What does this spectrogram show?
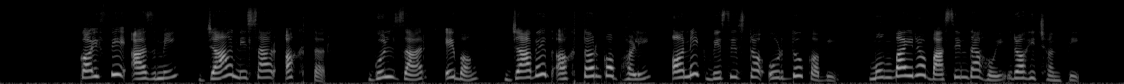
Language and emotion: Odia, neutral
